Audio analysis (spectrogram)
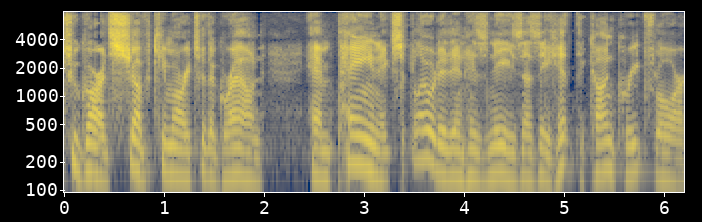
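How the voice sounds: Someone reads in a natural reading voice, the pitch moving in an ordinary way.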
